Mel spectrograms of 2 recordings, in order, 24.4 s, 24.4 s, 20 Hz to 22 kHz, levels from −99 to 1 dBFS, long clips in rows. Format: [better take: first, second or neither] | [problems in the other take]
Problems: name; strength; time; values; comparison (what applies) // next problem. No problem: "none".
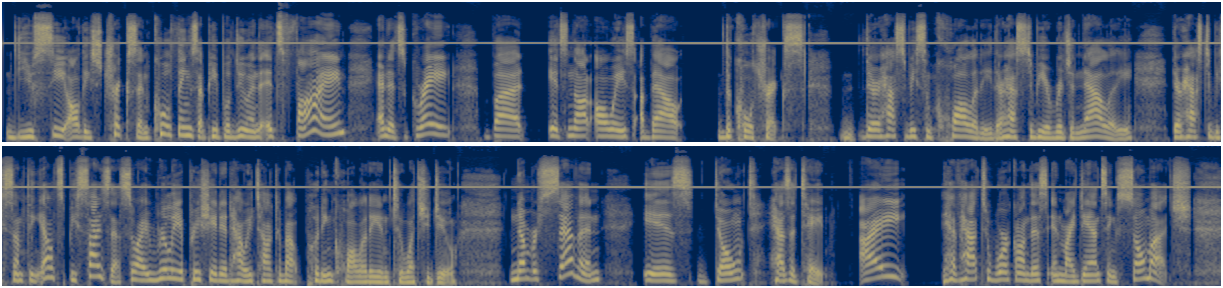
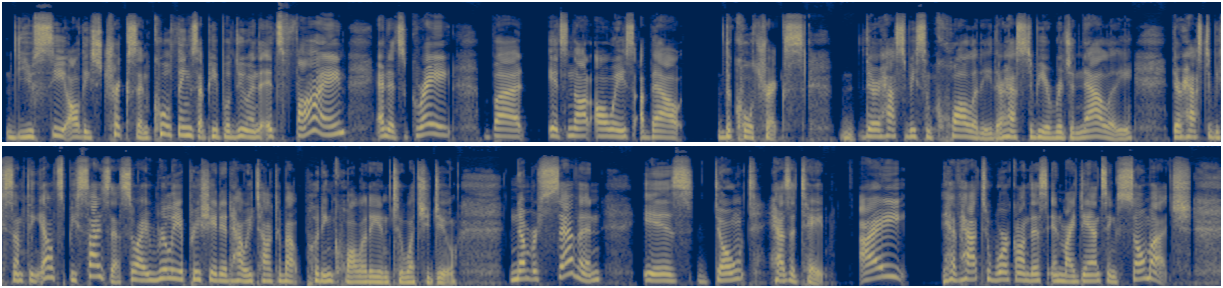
second | high-pitched whine; loud; throughout; 6.5 kHz, 8 dB below the speech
